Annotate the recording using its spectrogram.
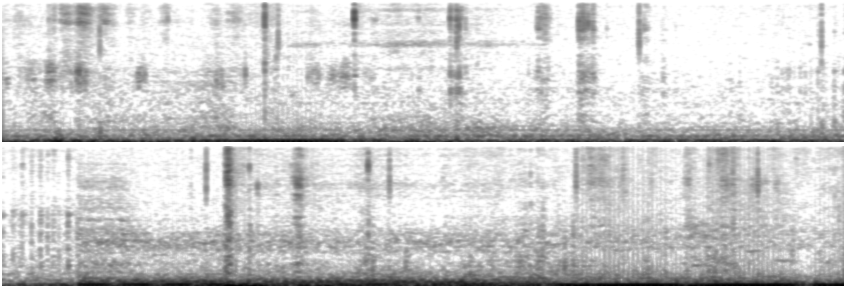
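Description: Small metal clicks and scrapes of pliers squeezing the strain-relief clamp of a DIN connector plug shut around its cable. Scattered sharp ticks, with a low rumble of handling from about halfway.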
